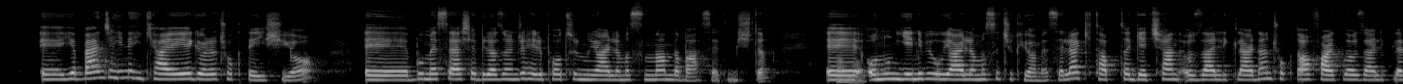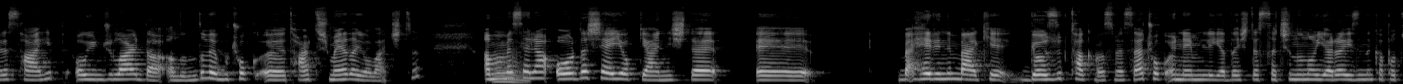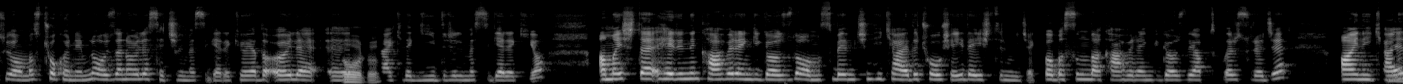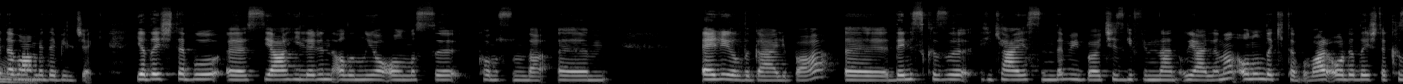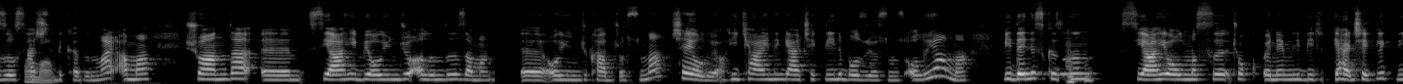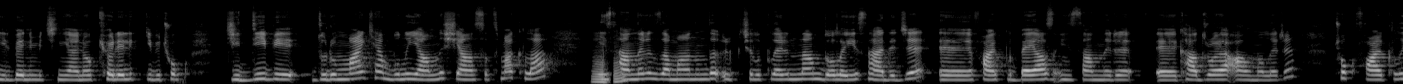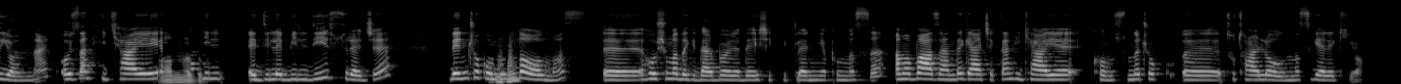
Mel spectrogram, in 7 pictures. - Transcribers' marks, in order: other background noise; tapping
- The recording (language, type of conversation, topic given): Turkish, podcast, Kitap okumak ile film izlemek hikâyeyi nasıl değiştirir?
